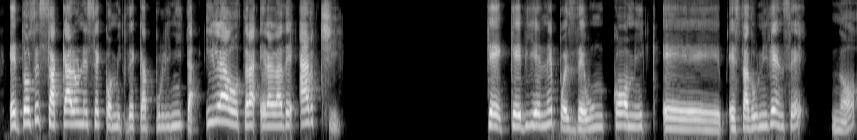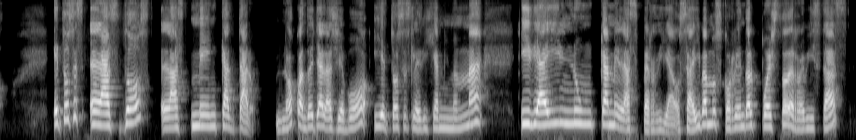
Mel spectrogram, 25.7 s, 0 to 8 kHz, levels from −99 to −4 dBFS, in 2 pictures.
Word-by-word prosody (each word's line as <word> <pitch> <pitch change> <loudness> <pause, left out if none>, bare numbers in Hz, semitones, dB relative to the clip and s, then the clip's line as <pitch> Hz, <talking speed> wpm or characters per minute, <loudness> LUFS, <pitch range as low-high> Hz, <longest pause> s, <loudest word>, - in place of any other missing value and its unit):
Entonces, 260 +7 +4
sacaron 245 -2 +5
ese 240 0 -3
cómic 205 -3 -4
de 200 0 -4
Capulinita, 200 +4 -4
y 265 +4 -5
la 290 -2 +8
otra 235 -2 +3
era 215 0 +3
la 215 0 +4
de 230 0 -3
Archie 270 +2 +1 2.2
que 200 -6 +3
que 215 -2 +5
viene, 225 +3 0
pues, 175 -11 -1
de 165 -1 +4
un 190 +5 -6
cómic, 210 -2 0
eh, 160 -4 0
estadounidense, 210 - -1 0.4
¿no? - - -6 0.8
Entonces, 370 -4 -1
las 220 -2 +4
2 285 +8 0
las 185 +1 0
me 210 0 -2
encantaron, 205 -3 -4 0.3
¿no? 165 +4 -6
Cuando 200 -3 0
ella 210 +1 +1
las 170 -2 -2
llevó, 175 +3 -3
y 205 0 -1
entonces 195 -1 -6
le 165 -3 -4
dije 175 +2 -8
a - - -7
mi 180 0 -8
mamá, 205 +10 -1 0.6
y 250 -1 +2
de 245 - +6
ahí 245 +3 +5
nunca 245 -1 0
me 225 -3 -3
las 165 -1 -2
perdía. 145 -4 -6
O - - -7
sea, 155 +1 -1
íbamos 240 +5 -1
corriendo 195 +1 -2
al 215 0 +2
puesto 200 -9 0
de - - +4
revistas, 170 +2 -4
210 Hz, 130 wpm, -22 LUFS, 180-240 Hz, 2.2 s, la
